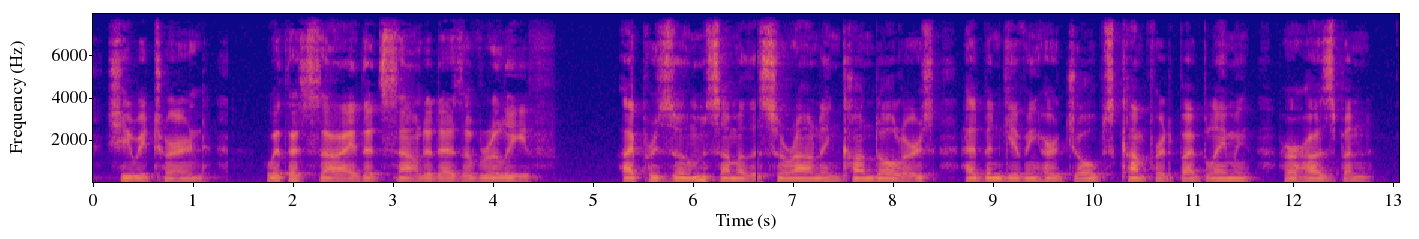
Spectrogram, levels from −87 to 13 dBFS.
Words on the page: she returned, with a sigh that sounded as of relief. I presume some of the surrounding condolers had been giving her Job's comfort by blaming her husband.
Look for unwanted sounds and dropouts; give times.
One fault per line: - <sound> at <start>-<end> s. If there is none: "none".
- dropout at 6.6-6.7 s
